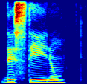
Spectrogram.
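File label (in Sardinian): "destinu", female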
